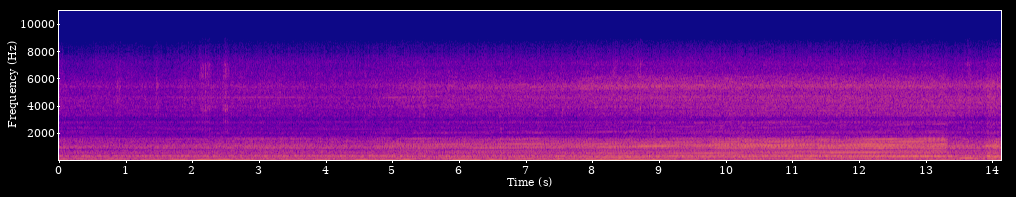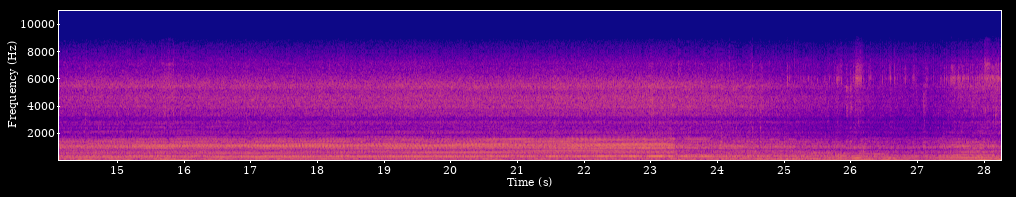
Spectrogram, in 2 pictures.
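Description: Race car engine heard from inside the cabin, pulling hard at full throttle with its pitch rising, a short break and step down in pitch about halfway through as it changes up a gear, then rising again. A few seconds before the end the pitch falls as the car slows, and it picks up again at the very end.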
